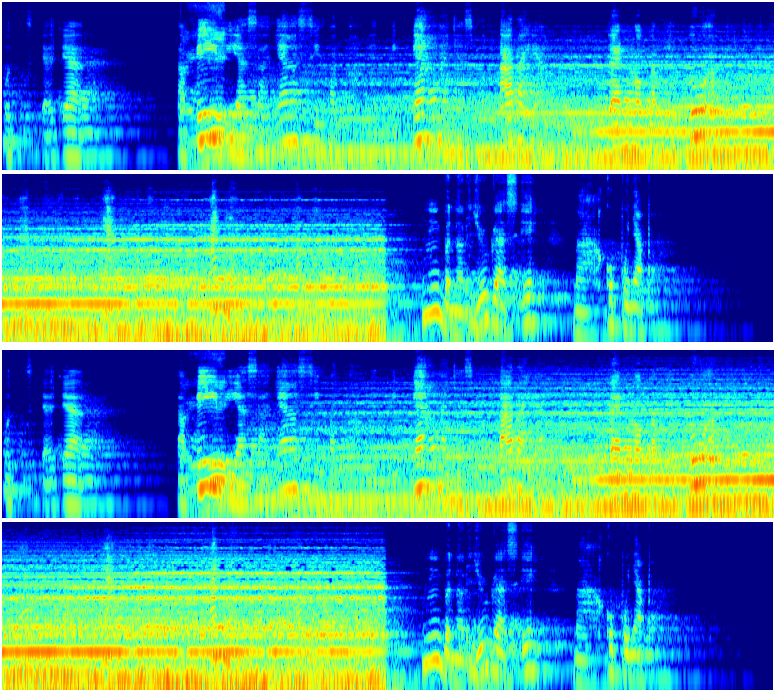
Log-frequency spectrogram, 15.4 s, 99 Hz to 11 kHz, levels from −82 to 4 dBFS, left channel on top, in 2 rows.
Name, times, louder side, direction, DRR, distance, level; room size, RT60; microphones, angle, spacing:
voice 1, 0.4-0.8 1.8-3.8 4.1-5.5 6.0-11.0 12.4-12.5, right 1 dB, 5° left, 1 dB, 3.0 m, -28 dB
voice 2, 1.8-2.3 11.9-13.1 13.4-14.2, right 1 dB, 90° left, 5 dB, 1.8 m, -31 dB
sound 1, 2.4-11.6, right 3 dB, 55° right, 0.6 m, -21 dB
30.0 x 22.5 x 5.9 m, 1.3 s
head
